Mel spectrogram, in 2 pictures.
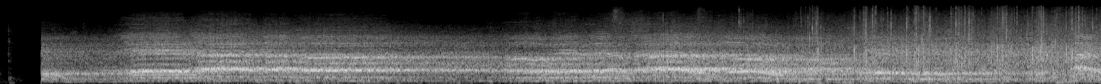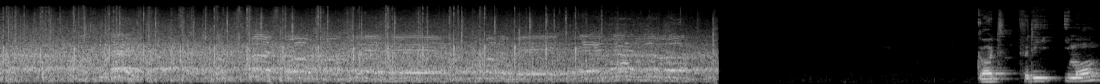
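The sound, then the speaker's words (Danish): A crowd of football fans sings a loud chant together for about eighteen seconds, with rhythmic clapping punctuating the song before it cuts off abruptly into silence. “Lad os få en, øh, lad os få en kort sang her.”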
